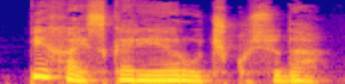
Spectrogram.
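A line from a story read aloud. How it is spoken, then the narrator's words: Whisper to a child. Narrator (Russian): шепотом сказала она маленькому племяннику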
